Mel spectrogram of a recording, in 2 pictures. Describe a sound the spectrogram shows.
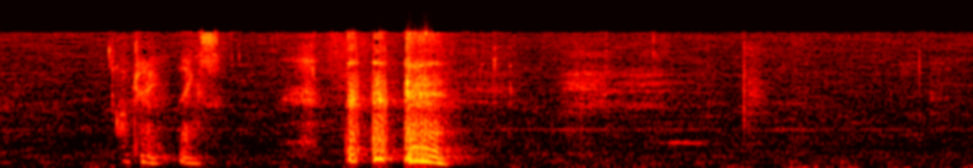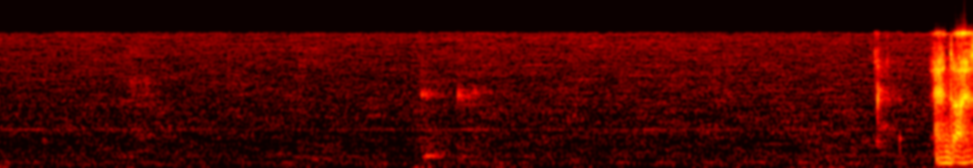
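A middle-aged man speaks calmly and thoughtfully, with long pauses.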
